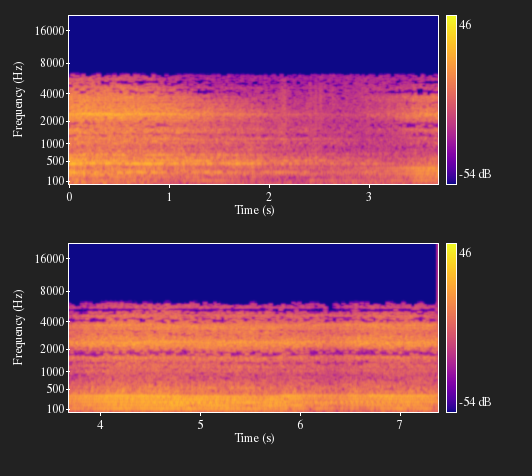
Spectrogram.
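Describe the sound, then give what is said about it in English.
Engine drone of an army jeep driving over rutted hills in California. It runs steady and loud, dips briefly midway, then swells back up and holds, with no voices. “Now to an army jeep in the hills of California and Jungle Jim.”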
